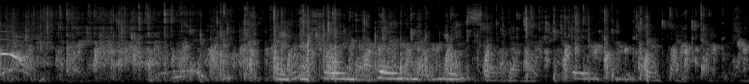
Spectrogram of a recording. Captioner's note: applause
